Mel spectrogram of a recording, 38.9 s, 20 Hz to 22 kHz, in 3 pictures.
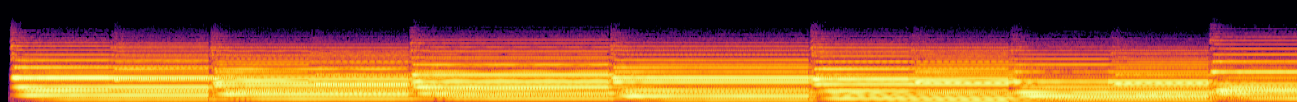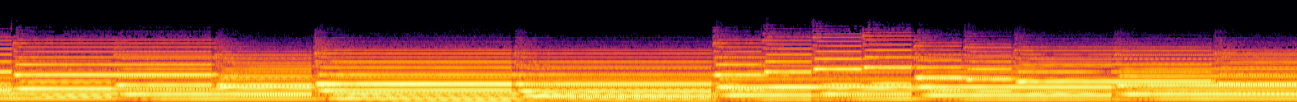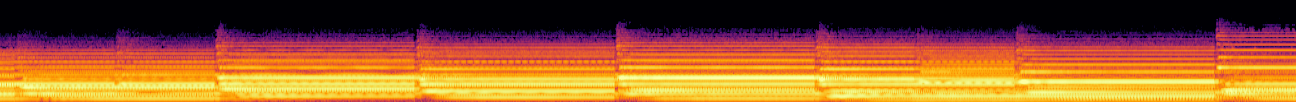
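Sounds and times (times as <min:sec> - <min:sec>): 
Maltese church pipe organ ringtone: 0:00.1 - 0:38.8.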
